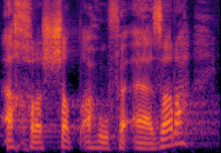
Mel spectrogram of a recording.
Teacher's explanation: ها هنا تدغم الجيم في الشين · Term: إدغام الجيم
